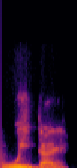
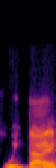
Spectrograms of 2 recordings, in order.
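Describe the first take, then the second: First: The stress is on the first syllable. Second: The stress is on the last syllable. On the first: The speaker calls it right. "acentuar en la penúltima sílaba, como si dijera" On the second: The speaker calls it wrong. "nunca es vitae, porque en latín no hay acento agudo"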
